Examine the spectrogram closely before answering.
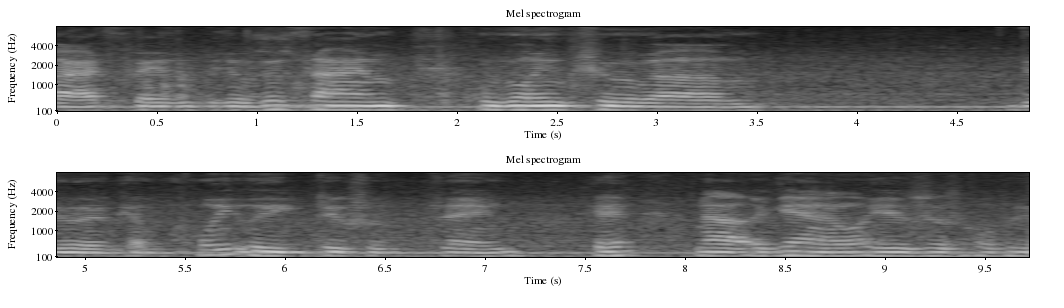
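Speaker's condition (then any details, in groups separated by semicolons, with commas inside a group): Cerebral palsy; speech impediment from condition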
